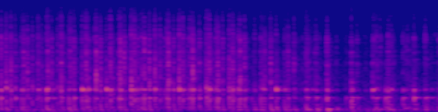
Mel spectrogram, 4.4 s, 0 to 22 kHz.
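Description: An empty, hollow red plastic party cup is held upright and then upside down while fingertips and nails tap rapidly on its sides. The quick, uneven clicking taps carry a hollow plastic ring around 730 Hz with bright, crisp edges, each tap dying away almost instantly.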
